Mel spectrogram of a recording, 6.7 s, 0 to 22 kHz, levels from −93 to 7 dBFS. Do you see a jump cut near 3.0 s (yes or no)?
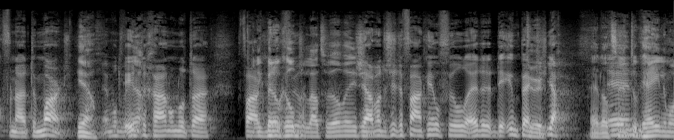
yes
